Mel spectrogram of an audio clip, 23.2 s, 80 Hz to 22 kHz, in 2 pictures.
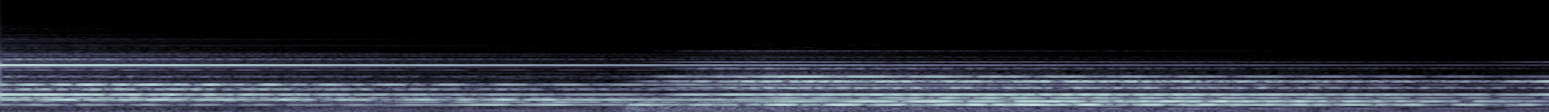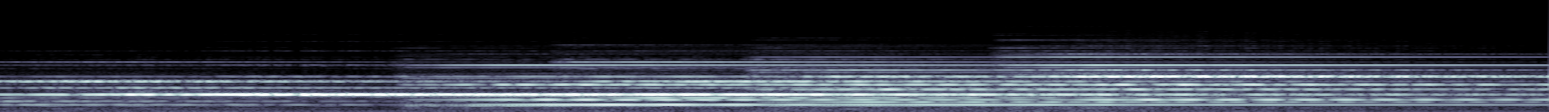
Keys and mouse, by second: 0.9 alt+click, 3.9 alt+click, 5.6 alt+click, 7.2 alt+click, 8.2-10.4 drag, 11.8 click, 13.3 alt+click, 14.8 alt+click, 15.7 alt+click, 16.1 alt+click, 16.3 alt+click, 16.6 alt+click, 17.0 alt+click, 17.5 ctrl+alt+click, 18.1 alt+click, 20.1-21.7 alt+drag.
